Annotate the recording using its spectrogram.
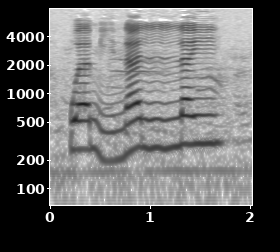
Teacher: lam sukun gak dibaca, kita langsung tekan ke lam kedua. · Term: alif lam syamsiah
